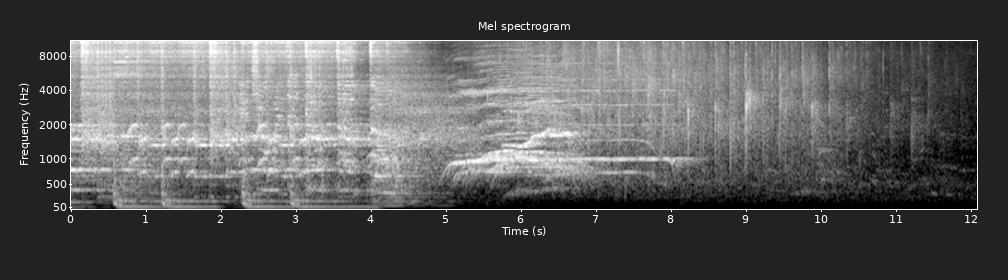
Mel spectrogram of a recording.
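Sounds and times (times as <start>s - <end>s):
audience applauding and cheering: 4.8s - 12.0s
high-pitched whoop: 4.9s - 8.4s.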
